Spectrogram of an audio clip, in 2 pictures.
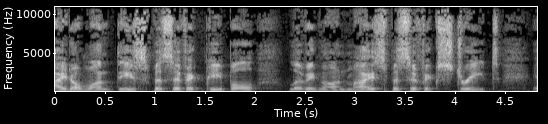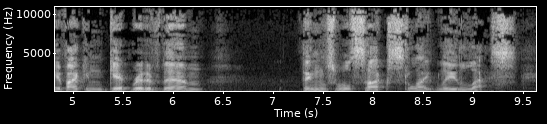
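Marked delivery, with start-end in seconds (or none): none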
